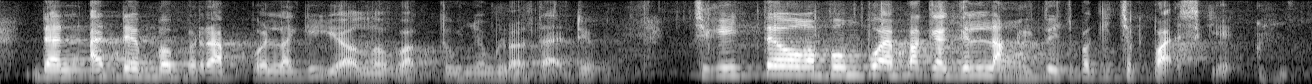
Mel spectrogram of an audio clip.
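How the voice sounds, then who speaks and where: Against noticeable background noise, a woman speaks at a very fast pace and a medium pitch with ordinary pitch variation. Her loudness swings widely. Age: old. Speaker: religious teacher. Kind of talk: religious lecture. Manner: animated.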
